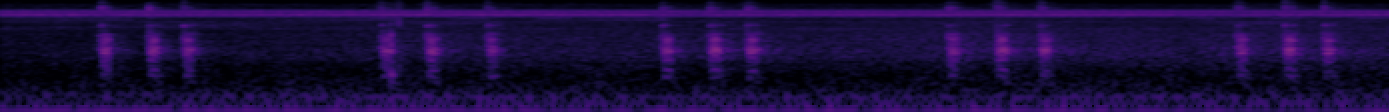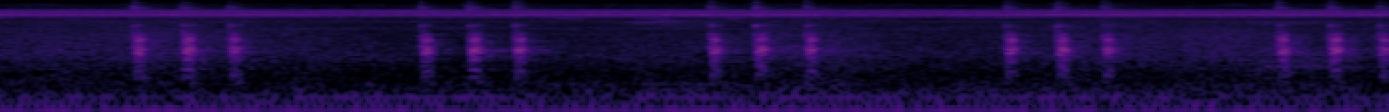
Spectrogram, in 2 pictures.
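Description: A squirrel repeats short, dry chucking notes, clustered in tight bursts of two to four roughly every second. A steady low hum runs underneath the whole time.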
